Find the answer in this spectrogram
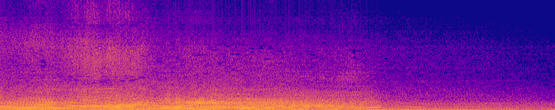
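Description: Beach buggy engine running and revving, its pitch rising and falling, then dropping back to a quieter, steady lower hum for the last second or so.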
